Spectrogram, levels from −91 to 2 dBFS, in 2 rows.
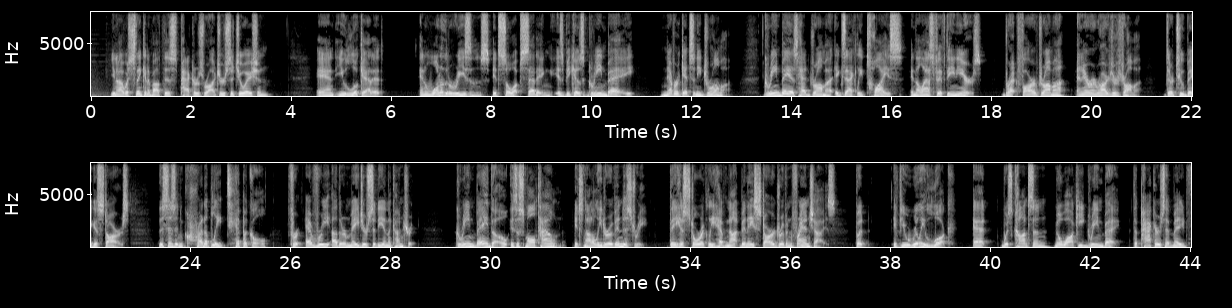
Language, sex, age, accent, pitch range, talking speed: English, male, 50-69, American, 105-145 Hz, 135 wpm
